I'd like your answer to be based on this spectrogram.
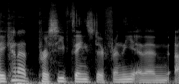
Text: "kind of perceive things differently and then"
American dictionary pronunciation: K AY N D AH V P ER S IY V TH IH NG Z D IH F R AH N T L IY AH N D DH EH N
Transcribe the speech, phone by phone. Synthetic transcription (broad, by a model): K AY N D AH P ER S IY V TH IH NG Z D IH F R AH N T L IY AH N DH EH N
